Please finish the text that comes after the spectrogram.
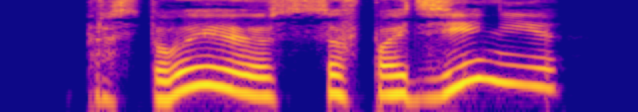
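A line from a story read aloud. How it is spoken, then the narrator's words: Falsely cheerful exclamation. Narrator (Russian): фальшиво-бодро воскликнула я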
